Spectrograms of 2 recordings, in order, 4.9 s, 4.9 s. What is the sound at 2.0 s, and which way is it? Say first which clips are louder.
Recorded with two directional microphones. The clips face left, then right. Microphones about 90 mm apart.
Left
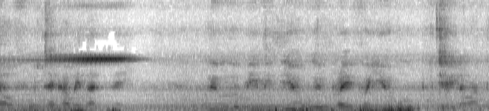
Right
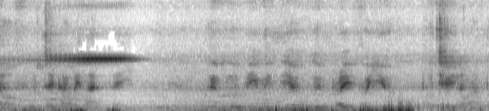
Speech: left 3 dB; 35° left (ahead or behind).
